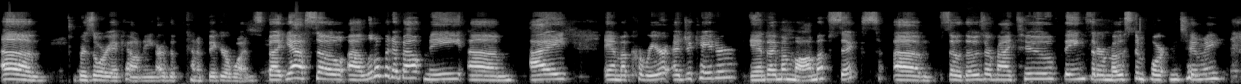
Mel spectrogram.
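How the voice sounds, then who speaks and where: An ordinary speaking voice from a woman, fairly high in pitch, with ordinary pitch variation at a moderate pace. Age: 30s. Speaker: teacher and political candidate. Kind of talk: interview.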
